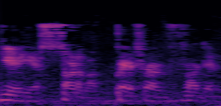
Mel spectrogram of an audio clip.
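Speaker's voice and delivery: put-on cussing under breath. Retelling how a person started cussing under his breath while walking away: imitating cussing under breath. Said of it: "he starts cussing at me under his breath".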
